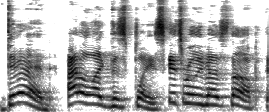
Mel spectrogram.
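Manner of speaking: put-on high, complaining little-boy voice; whiny kid son. Son telling his dad the place feels wrong, high and whiny. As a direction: play the uneasy young son. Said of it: "he's just like".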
